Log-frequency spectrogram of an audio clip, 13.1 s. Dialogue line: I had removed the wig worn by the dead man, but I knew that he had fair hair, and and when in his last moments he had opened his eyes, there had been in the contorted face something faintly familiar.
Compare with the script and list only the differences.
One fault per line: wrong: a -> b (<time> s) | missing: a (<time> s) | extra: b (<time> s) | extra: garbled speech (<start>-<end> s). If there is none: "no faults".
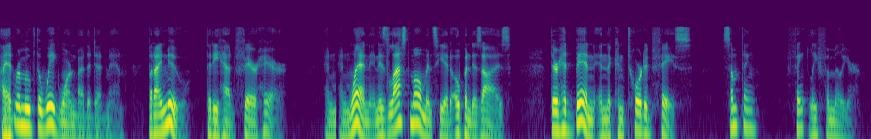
no faults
